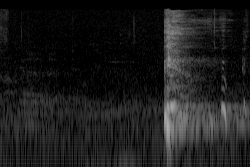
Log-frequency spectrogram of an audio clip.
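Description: Quiet room tone, then a single short, loud cough near the end.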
